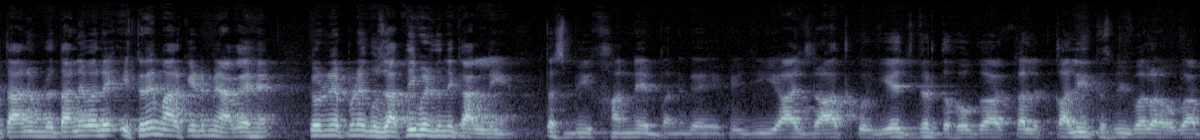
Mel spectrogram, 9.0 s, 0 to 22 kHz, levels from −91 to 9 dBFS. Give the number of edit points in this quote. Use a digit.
1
